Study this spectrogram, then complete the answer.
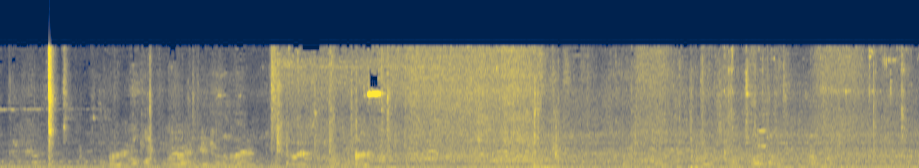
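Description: A crowd of passengers chatters nearby.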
